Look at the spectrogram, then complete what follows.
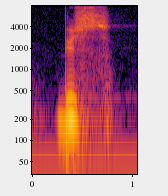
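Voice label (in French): "bus" French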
